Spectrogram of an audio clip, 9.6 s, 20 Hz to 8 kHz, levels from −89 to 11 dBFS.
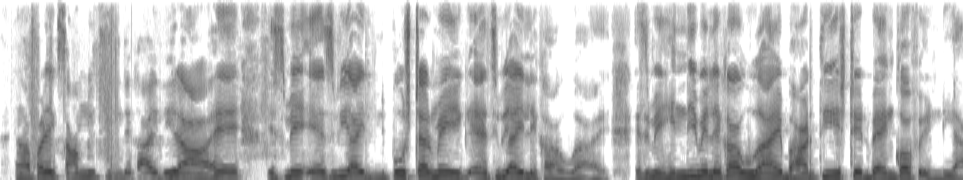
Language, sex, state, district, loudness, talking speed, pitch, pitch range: Hindi, male, Chhattisgarh, Balrampur, -20 LUFS, 195 wpm, 205 Hz, 190-220 Hz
